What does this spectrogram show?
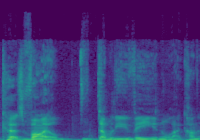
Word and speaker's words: Kurzweil: we on the group how do you pronounce Kurzweil um it seems Kurtz Weil I would have said Kurt's vile WV and all that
